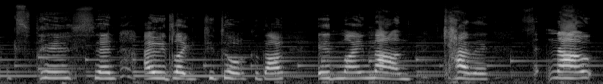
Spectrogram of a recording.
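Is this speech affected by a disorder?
Yes: cerebral palsy.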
